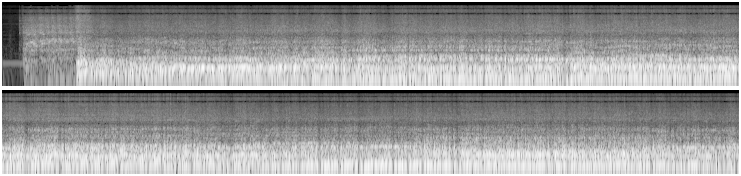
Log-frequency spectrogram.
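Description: Turbocharged engine of a classic Ford Mustang is cranked on the starter, catches about a second and a half in, and keeps running loudly and steadily.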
